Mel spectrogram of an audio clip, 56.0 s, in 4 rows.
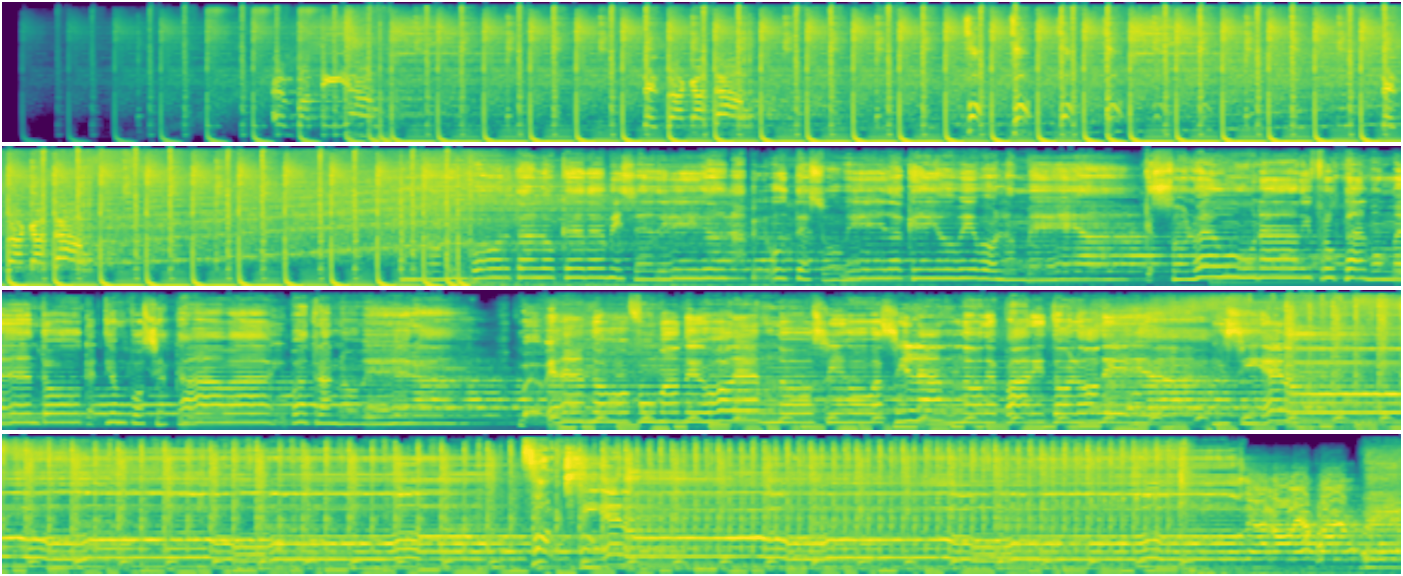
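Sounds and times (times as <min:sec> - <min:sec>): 
big room dance music at 130 BPM: 0:00.2 - 0:32.5, 0:33.1 - 0:55.9.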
